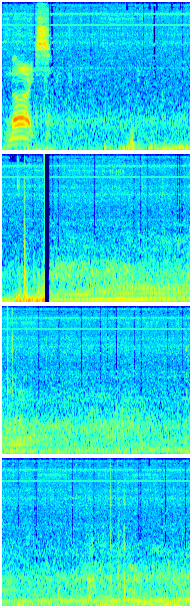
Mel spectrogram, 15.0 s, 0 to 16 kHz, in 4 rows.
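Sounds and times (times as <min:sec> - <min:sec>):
boat motor running: 0:04.7 - 0:15.0.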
